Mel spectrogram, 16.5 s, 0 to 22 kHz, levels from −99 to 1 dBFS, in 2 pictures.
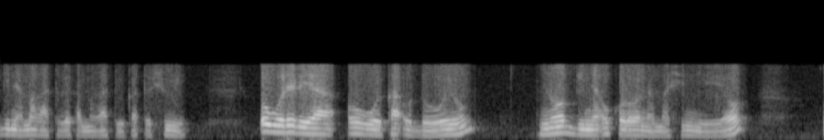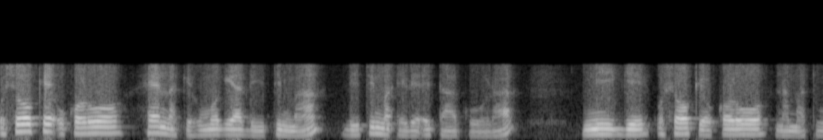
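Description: The speech was coded as G.726 ADPCM at a bit depth that fits 16 kbit/s, leaving a harsh, level-following rasping hiss throughout and nothing above 3.9 kHz.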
